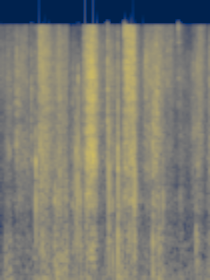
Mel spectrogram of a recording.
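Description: A printed book page being torn by hand in a series of short, uneven rips, with paper rustling.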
